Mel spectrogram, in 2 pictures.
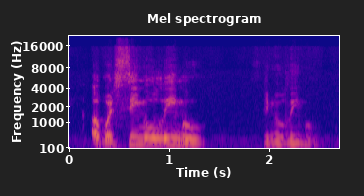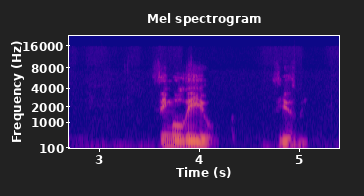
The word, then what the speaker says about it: Simu Liu: Simu Liu.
